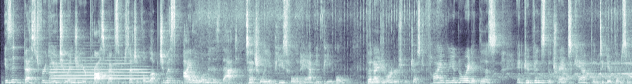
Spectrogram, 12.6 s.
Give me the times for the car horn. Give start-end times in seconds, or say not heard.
0.9-3.0.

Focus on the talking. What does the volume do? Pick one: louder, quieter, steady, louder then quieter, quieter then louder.
steady.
